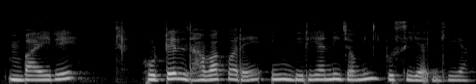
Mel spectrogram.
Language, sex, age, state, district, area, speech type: Santali, female, 18-30, West Bengal, Jhargram, rural, spontaneous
